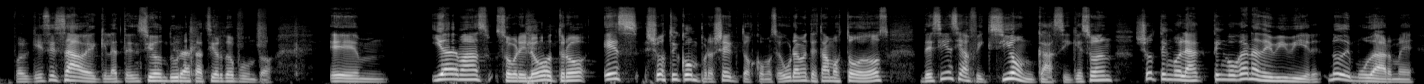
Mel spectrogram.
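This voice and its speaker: Soft, hesitant Argentine man. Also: on the high side, sing-song, normal speed, no room sound, clean studio sound. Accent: Argentine Spanish. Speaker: podcast co-host. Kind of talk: casual chat.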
